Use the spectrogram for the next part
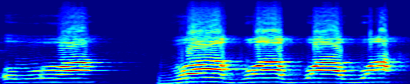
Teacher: ओष्ठ से और दंत दोनों की मदद से व का उच्चारण हुआ, अर्थात इसे दंत ओष्ठय वर्ण कहती हैं।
